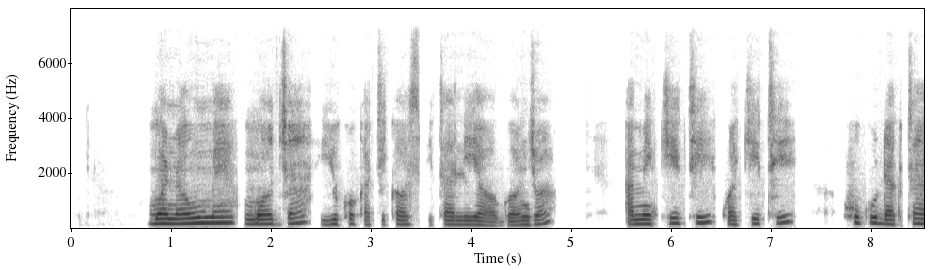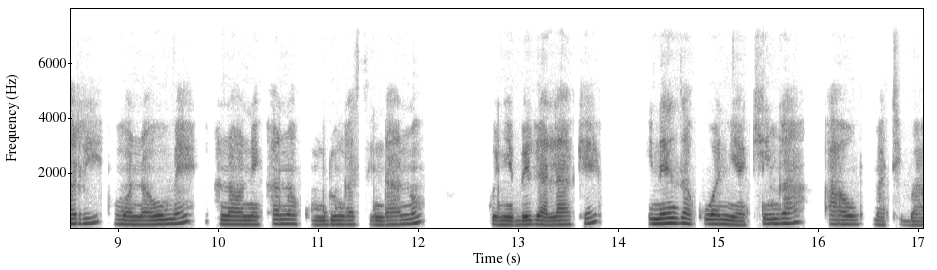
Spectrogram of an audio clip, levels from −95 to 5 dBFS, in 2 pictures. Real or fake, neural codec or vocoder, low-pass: fake; vocoder, 44.1 kHz, 128 mel bands, Pupu-Vocoder; 7.2 kHz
